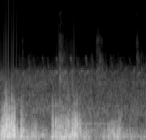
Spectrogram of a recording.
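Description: Wind buffeting the microphone in gusts: a loud, uneven low rumble that swells at the start and again about a second in, then dies down.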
